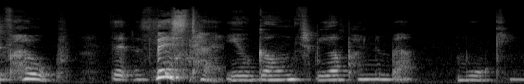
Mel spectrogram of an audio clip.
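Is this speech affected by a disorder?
Yes: cerebral palsy.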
